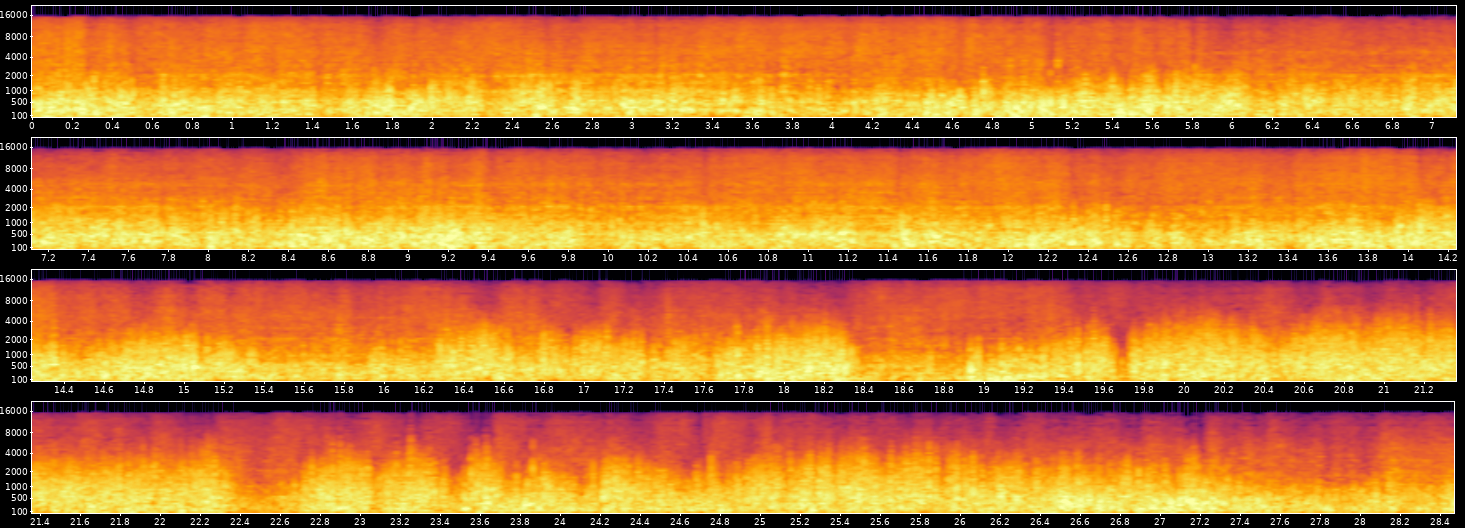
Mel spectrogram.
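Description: Sled sliding fast down a packed-snow toboggan run: a steady scraping hiss of the sled on the snow, mixed with wind on the microphone. It gets rougher and more uneven in the second half, with a couple of short drops where the sled eases off.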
